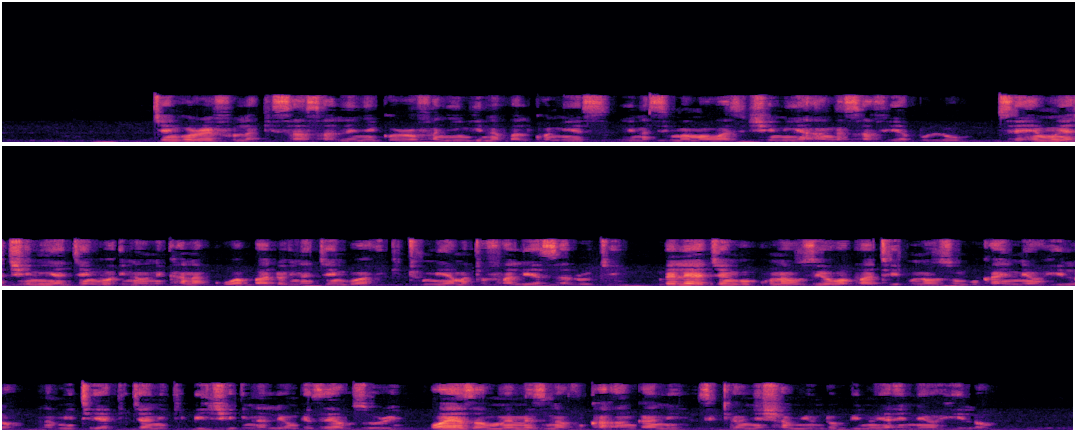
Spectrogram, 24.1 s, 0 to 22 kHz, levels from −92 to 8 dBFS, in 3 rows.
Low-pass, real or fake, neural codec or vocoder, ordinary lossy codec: 7.2 kHz; real; none; AAC, 32 kbps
